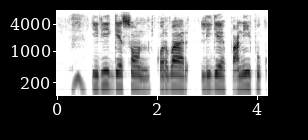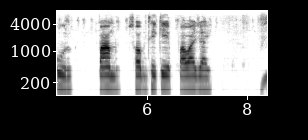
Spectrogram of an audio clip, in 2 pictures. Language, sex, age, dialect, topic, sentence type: Bengali, male, 18-24, Western, agriculture, statement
